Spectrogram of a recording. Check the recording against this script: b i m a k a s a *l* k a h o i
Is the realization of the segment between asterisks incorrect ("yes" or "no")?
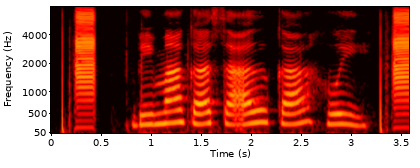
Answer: no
